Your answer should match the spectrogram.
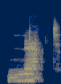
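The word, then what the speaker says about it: gnat: spelt with an end but in this case we are gonna have one of those silent letter combos and we are gonna be using GN GN silly huh and let's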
